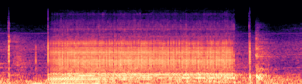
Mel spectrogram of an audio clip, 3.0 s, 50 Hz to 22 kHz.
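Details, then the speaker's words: Italika TRN-150 motorcycle that won't start and has no spark, starter pressed: fast buzzing chatter for about two seconds with no cranking; starter solenoid clicking from a low battery. "Y no es de que la moto esté roncando, lo que pasa es de que esta madre tiene la batería baja."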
